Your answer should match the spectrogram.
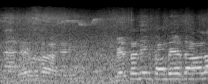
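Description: Men's voices shouting and calling out in two spells, the second louder, over a steady low background rumble.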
